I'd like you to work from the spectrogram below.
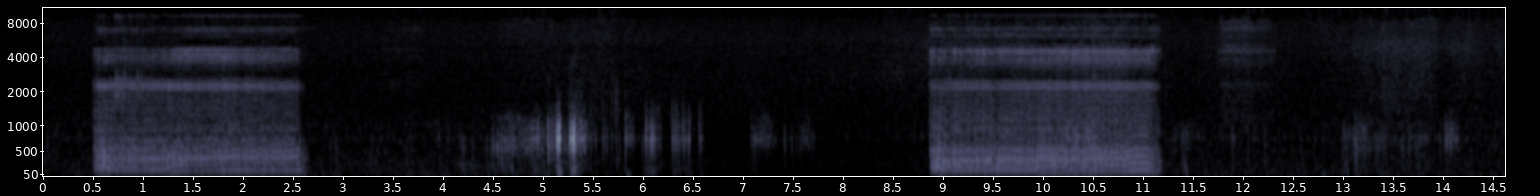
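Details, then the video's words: Sleeping Pekingese snoring: two long, low, rasping harmonic snores of about two seconds each, separated by a quiet stretch of faint rustling and small clicks. "페키니즈 코골이 현실, 우리 아빠인줄"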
